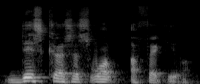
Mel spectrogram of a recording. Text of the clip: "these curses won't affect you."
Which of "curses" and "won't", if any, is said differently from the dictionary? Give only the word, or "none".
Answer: curses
